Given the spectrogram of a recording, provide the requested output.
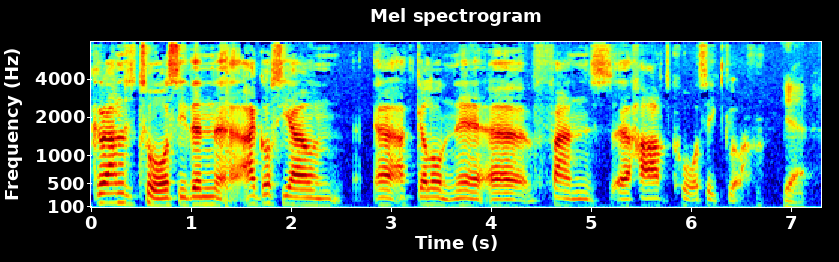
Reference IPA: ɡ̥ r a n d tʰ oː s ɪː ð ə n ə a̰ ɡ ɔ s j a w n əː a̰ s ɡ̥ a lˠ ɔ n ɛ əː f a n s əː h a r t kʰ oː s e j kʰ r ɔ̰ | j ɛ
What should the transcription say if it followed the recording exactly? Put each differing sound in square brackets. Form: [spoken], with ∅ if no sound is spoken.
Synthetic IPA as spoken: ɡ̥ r a n d tʰ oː s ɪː ð ə n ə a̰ ɡ ɔ s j a w n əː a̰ [t] ɡ̥ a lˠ ɔ n ɛ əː f a n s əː h a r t kʰ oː s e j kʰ [l] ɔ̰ | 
